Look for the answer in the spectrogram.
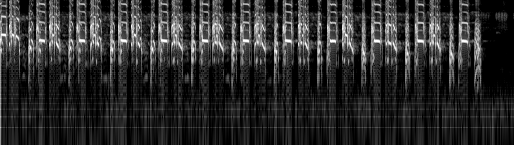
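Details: Grey francolin, called dakhni teetar, giving a loud, rapid series of harsh, squawking notes with high ringing overtones, about a hundred per minute, steady throughout and ending abruptly.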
